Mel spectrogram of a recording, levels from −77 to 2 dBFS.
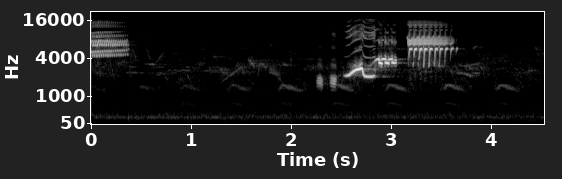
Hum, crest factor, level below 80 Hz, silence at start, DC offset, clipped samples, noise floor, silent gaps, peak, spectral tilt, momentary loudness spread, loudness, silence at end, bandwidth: none; 18 dB; under -90 dBFS; 0 s; under 0.1%; under 0.1%; -59 dBFS; none; 0 dBFS; 8.5 dB/octave; 24 LU; -10 LUFS; 0.9 s; 17.5 kHz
